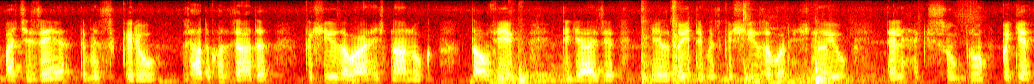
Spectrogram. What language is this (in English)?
Kashmiri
